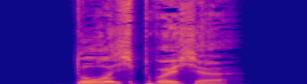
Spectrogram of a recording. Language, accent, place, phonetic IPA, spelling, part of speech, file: German, Germany, Berlin, [ˈdʊʁçˌbʁʏçə], Durchbrüche, noun, De-Durchbrüche.ogg
- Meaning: nominative/accusative/genitive plural of Durchbruch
